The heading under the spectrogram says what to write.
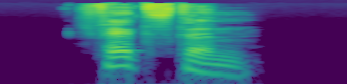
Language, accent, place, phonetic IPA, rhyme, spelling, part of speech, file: German, Germany, Berlin, [ˈfɛt͡stn̩], -ɛt͡stn̩, fetzten, verb, De-fetzten.ogg
- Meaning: inflection of fetzen: 1. first/third-person plural preterite 2. first/third-person plural subjunctive II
